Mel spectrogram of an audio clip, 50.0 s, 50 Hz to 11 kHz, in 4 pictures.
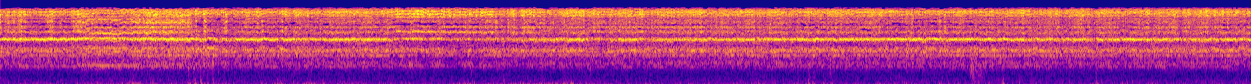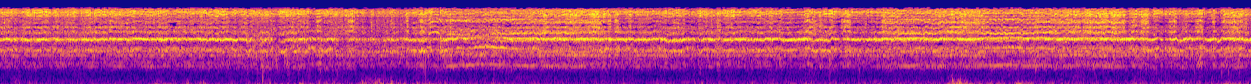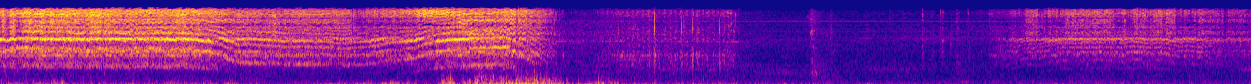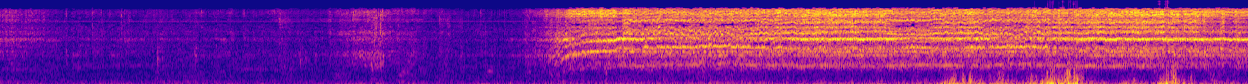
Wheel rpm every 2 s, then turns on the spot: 200, 200, 200, 200, 200, 200, 200, 200, 200, 200, 200, 200, 200, 170, 140, 40, 10, 40, 60, 20, 40, 90, 190, 200, 200.
30-34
